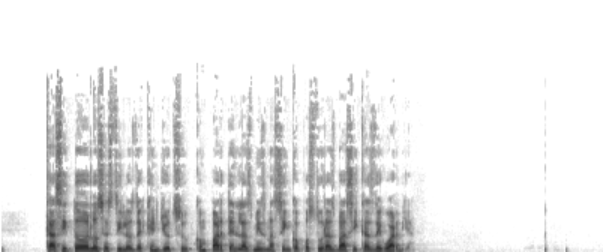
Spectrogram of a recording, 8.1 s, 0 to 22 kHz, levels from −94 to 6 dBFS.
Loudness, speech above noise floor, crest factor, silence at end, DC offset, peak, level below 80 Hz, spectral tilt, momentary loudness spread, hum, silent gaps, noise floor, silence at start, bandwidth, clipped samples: -20 LUFS; 65 dB; 20 dB; 2.6 s; under 0.1%; -2 dBFS; -66 dBFS; -4.5 dB/octave; 7 LU; none; none; -84 dBFS; 0.6 s; 16 kHz; under 0.1%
